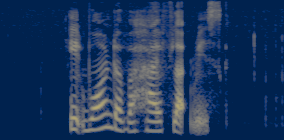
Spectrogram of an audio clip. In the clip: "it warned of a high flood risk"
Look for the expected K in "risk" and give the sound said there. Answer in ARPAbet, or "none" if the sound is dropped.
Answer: K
